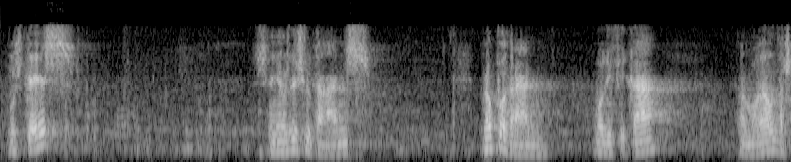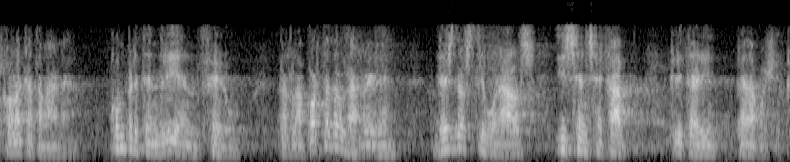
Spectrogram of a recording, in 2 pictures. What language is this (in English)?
Catalan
